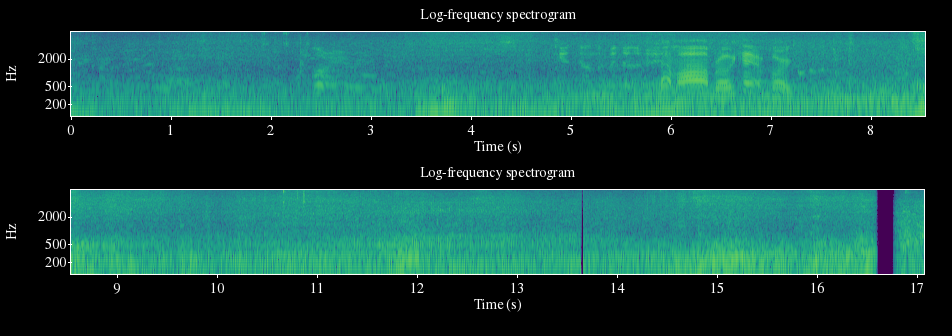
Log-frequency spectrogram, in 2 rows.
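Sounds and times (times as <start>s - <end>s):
car engines running: 0.0s - 17.0s
engine revs: 3.2s - 16.6s.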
